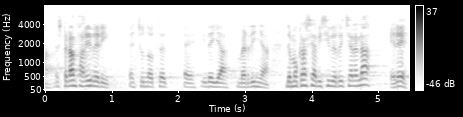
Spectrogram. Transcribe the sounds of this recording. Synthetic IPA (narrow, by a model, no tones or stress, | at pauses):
e̞spe̞ɾant͡saɣ̞ireɾi | e̞nt͡sund̪ot͡set̪ | iðe̞jaβe̞ɾðiɲad̪e̞mo̞kɾasiaβisiβirit͡seɾe̞na | e̞ɾe̞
